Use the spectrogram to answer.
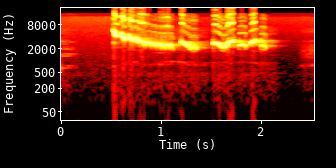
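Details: Orange-headed thrush singing a loud, persistent lure phrase meant to rouse other orange-headed thrushes into song: one rich whistled phrase sliding downward, then a second looping, warbled whistle, both clear with no background.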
